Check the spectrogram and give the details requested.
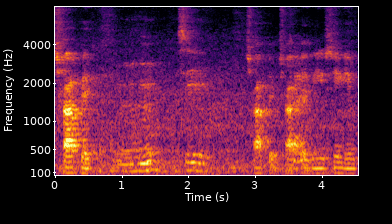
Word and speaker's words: Trpk: time trpk the artist Tropic is pronounced Tropic I see Tropic chocolate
